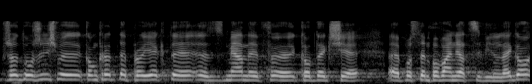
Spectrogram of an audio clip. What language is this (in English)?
Polish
